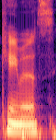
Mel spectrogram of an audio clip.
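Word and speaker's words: Caymus: It's definitely Camus. Yeah. – Camus. – I do know that one, yeah. – Because it rhymes with anus.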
